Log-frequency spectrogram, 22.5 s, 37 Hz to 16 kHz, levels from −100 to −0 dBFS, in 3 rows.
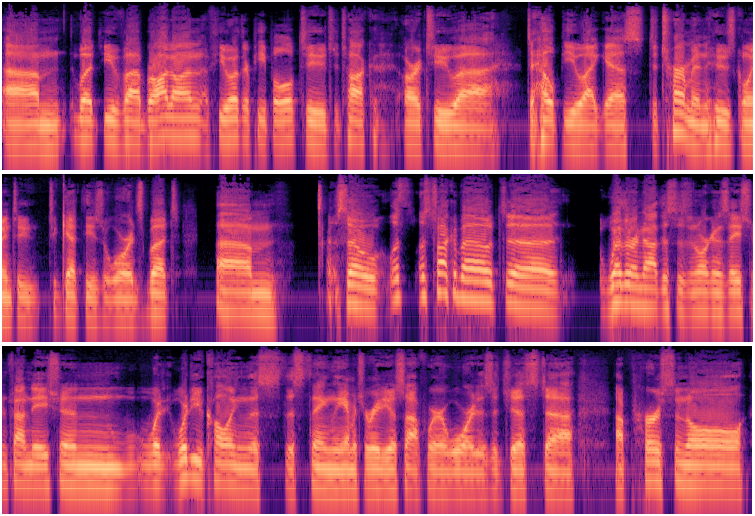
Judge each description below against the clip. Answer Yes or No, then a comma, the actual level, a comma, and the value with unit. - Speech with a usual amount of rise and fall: Yes, average, 3.5 semitones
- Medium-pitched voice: No, low, 105 Hz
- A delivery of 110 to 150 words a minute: No, average, 170 wpm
